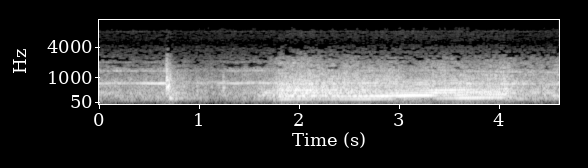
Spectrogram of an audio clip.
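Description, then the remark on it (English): A sharp knock or door slam, then a car engine starts and revs up, its rising hum steady as the vehicle pulls away, with no talking. “I've got a car. Hurry.”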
